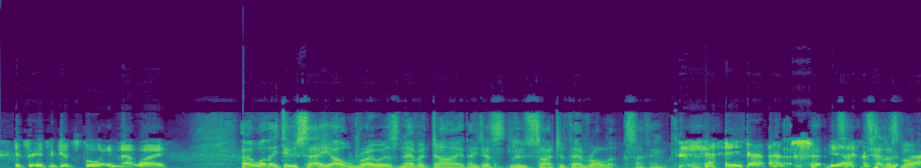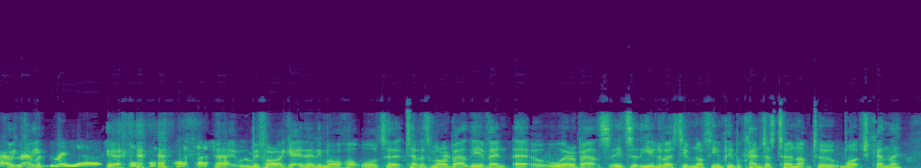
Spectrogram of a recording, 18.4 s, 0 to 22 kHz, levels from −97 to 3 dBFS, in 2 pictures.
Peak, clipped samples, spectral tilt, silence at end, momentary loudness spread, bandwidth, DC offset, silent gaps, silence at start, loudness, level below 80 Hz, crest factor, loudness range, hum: 0 dBFS; under 0.1%; -5 dB/octave; 0.1 s; 5 LU; 9 kHz; 0.5%; none; 0 s; -15 LUFS; -40 dBFS; 16 dB; 3 LU; none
